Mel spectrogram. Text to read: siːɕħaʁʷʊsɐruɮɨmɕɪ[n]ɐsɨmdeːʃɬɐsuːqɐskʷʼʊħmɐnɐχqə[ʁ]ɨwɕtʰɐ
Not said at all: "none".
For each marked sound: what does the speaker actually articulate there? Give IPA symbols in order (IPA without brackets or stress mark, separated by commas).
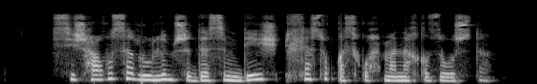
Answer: d, z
